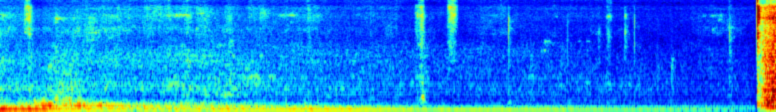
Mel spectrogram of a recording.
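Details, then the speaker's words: Six-cylinder engine with stuck valves, cylinders four and five stiff: steady cranking drone with a faint, uneven clank, slowly fading; owner suspects a sticky lifter or valve. "So, sounds like a sticky lifter. And it comes all the way up, sticks, and goes down. And if there is only one of the six stuck, that's a good sign. But that clanking noise is kind of what's got me thinking."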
